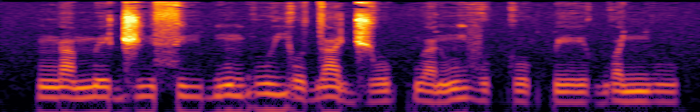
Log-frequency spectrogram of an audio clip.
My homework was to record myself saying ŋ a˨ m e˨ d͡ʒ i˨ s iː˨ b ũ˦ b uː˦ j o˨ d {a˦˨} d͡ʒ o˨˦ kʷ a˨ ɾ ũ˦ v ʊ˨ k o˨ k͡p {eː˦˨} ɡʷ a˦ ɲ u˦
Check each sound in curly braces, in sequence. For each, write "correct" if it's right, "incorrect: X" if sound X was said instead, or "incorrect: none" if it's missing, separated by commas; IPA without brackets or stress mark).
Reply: correct, incorrect: eː˨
